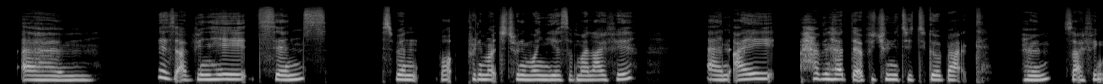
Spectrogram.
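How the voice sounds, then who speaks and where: A woman with a fairly high pitch speaks in a monotone, flat intonation, leaving long, frequent pauses, in a dry, close sound with no echo. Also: fairly slow pace. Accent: London. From West London, arrived at nine from Ethiopia. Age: 30s. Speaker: podcast guest. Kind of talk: casual chat.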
